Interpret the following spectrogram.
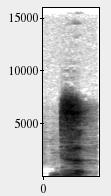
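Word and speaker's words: zi: And that's this syllable right here, which is pronounced z. So this syllable is basically pronounced like just the consonant that you see, the Z, and the I isn't really pronounced.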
